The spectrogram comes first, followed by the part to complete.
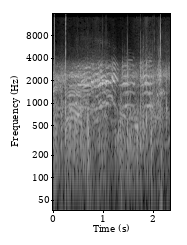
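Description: Indistinct chatter of many spectators in the stands, with overlapping voices and a few sharp clicks.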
